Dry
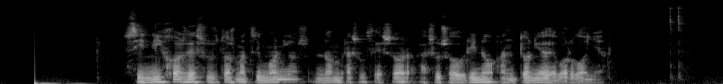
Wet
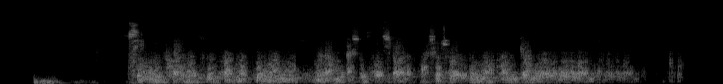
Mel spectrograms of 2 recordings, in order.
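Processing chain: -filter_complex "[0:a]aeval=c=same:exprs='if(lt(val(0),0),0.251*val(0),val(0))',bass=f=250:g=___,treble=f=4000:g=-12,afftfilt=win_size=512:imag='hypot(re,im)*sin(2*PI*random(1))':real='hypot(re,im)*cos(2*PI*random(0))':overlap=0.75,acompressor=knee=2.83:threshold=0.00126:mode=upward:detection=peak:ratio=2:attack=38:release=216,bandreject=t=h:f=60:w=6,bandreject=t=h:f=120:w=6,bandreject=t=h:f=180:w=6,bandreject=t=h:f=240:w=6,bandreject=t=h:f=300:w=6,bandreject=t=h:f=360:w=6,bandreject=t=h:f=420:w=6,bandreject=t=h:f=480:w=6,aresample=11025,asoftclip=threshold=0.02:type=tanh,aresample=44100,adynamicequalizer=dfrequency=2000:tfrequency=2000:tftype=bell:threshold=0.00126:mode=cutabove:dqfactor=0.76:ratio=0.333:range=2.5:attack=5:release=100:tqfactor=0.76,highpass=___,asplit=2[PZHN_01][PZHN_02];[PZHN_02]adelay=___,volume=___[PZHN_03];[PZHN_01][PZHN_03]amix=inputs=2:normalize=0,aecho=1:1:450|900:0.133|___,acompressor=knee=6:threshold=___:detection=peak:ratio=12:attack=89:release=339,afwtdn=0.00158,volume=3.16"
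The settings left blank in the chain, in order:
-9, 84, 20, 0.631, 0.028, 0.00398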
